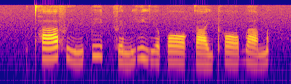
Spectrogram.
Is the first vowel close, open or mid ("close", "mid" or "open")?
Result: open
